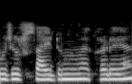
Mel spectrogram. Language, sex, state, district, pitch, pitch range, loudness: Hindi, female, Bihar, Araria, 240 Hz, 235-245 Hz, -14 LUFS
